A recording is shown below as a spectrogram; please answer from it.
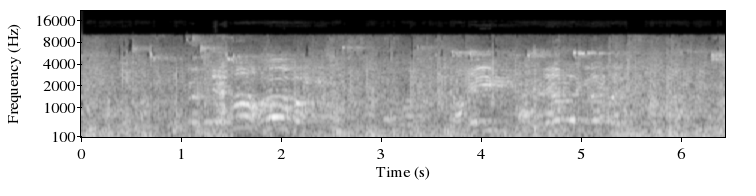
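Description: Basketball bouncing on a hardwood gym floor during play, with players' indistinct calls and short squeaking sounds echoing in the hall.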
